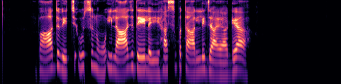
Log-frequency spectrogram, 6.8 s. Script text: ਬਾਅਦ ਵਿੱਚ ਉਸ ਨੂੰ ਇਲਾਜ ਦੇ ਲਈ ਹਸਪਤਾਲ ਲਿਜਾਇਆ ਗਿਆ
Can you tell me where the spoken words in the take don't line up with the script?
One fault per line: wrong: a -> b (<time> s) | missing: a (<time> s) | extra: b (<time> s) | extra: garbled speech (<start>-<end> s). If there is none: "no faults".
no faults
